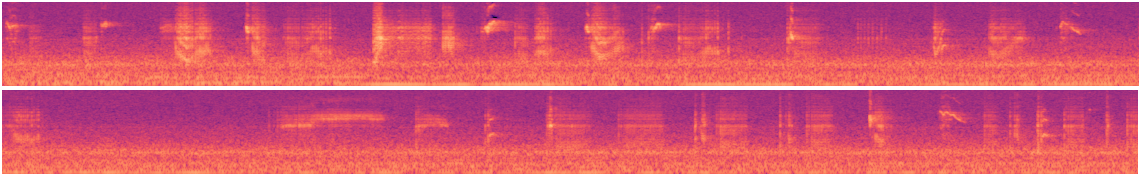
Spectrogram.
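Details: Sleepy pet Pacific parrotlet talking to itself in a quiet room, a monologue it follows with its own laughter: dense run of brief raspy chips and squeaky syllables, busiest early then thinning, with a constant faint hum behind.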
